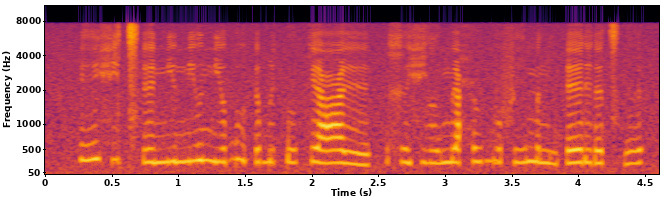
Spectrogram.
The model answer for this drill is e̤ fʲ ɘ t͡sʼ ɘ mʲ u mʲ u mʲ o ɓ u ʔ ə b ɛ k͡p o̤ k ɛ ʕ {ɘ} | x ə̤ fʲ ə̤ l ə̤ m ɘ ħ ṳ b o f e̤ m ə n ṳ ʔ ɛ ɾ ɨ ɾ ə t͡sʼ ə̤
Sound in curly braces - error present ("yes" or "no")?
no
